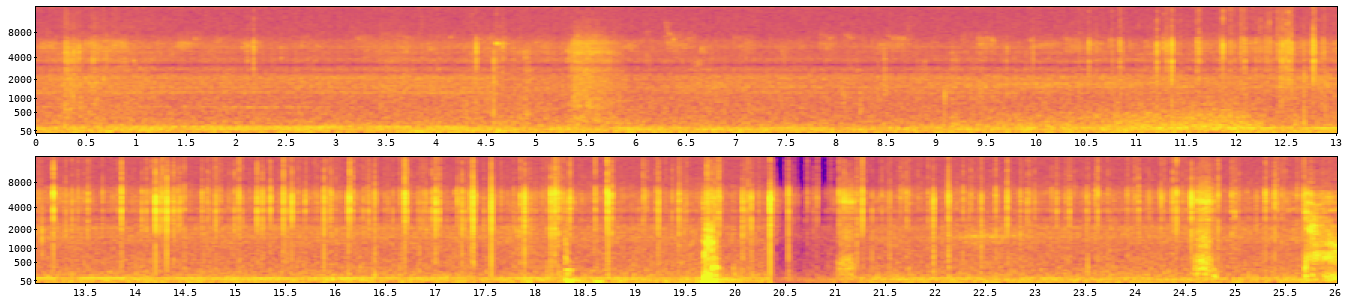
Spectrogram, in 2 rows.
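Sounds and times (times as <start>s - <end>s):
campfire crackling and popping: 0.0s - 26.0s
loud thump: 19.6s - 20.0s.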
